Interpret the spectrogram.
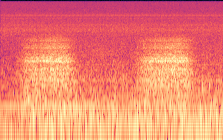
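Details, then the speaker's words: Mechanical ventilator on a long-term ventilated man with alopecia after an accident, heard during a pause in talking: two rhythmic whooshing breaths at a steady machine pace against quiet room noise. "I can hear the ventilator. Right, so let's just not talk for a second and hear it. You'll hear a whoosh in the back."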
